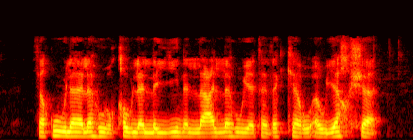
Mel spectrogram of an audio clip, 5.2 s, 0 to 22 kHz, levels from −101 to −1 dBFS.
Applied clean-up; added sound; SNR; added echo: none; none; none; none.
